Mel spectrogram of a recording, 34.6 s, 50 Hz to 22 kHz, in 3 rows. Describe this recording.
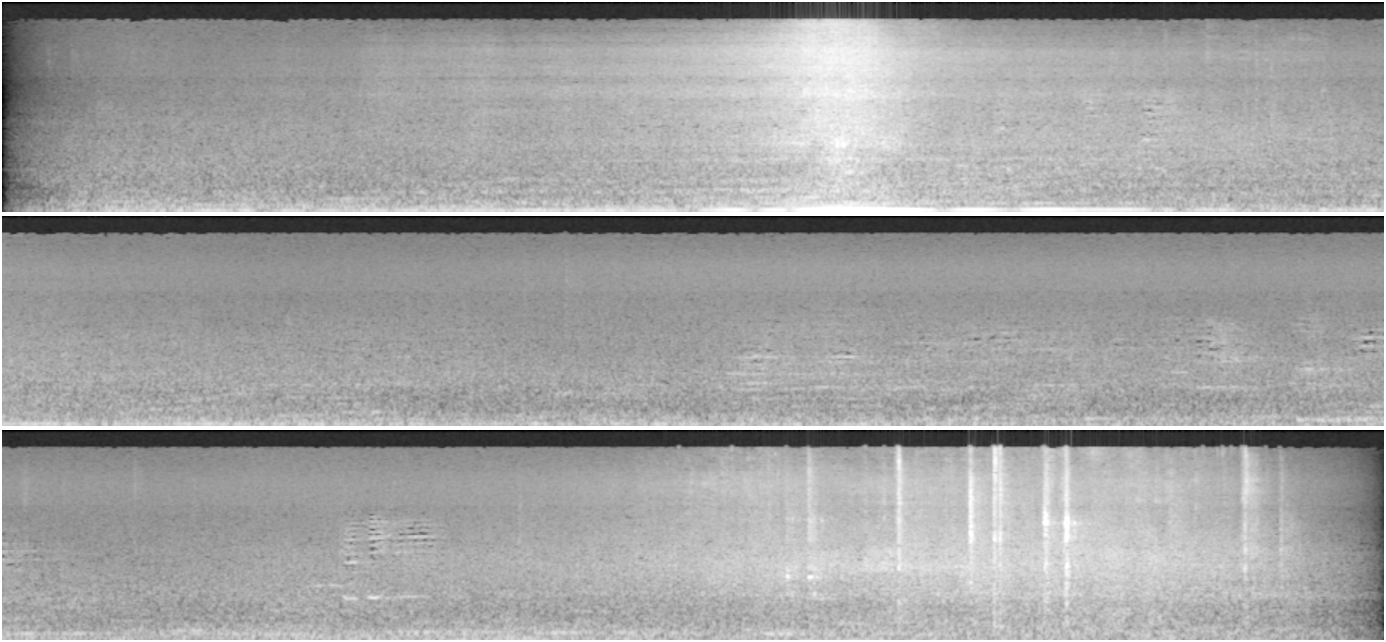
bike race 01
A woman's bike race. First the pacing motorcycle goes by, then the lead racer, then the rest of the racers. There is a small amount of cheering from the crowd.
Recorded with a pair of AT4021 mics into a modified Marantz PMD661.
